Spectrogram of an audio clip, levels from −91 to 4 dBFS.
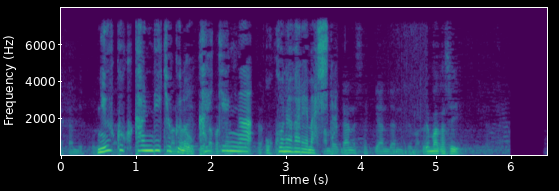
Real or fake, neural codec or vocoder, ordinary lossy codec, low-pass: real; none; none; 7.2 kHz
